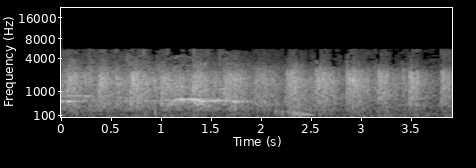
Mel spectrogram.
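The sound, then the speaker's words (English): Audience applause at a church service: a steady, dense clapping from many hands that holds at an even level for the full four seconds without breaking. “Come on, Dustin. Let's give it up for Dustin back there every week.”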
